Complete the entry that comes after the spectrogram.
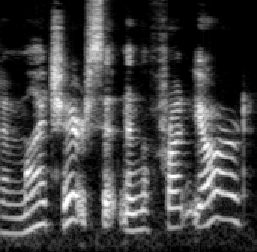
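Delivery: a mother appealing to Papa; high alarmed mama voice; distressed Mama Bear. Acted. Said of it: "Mama said".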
